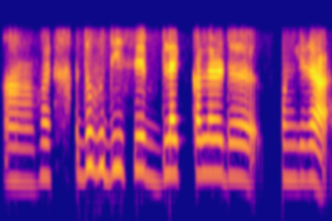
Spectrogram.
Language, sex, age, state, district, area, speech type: Manipuri, female, 18-30, Manipur, Kangpokpi, rural, conversation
